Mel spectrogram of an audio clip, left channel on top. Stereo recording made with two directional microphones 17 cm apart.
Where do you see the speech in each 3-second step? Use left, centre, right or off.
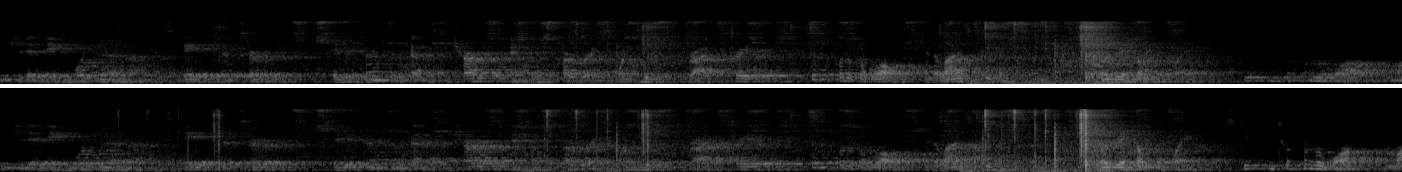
left, left, left, centre, right.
